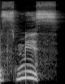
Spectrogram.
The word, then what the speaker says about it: Smith: rue Billy the Kid ça se prononce SMI enfin pas exactement parce qu'il faut sortir la langue entre ce n'est pas facile à expliquer bref prononcez-le comme vous voulez madwolf courut aussi vite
